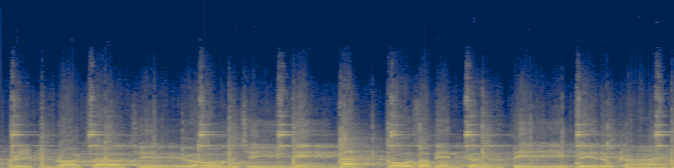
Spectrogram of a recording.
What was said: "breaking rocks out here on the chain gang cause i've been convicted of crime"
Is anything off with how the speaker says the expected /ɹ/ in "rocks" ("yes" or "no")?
no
